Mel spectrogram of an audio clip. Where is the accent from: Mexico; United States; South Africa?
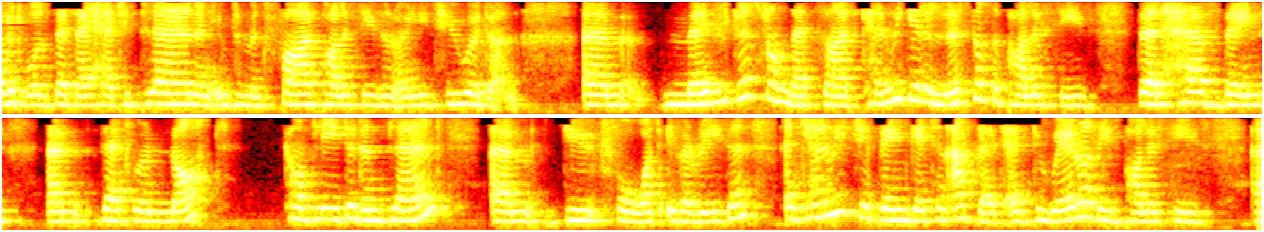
South Africa; Free State; I've said many times I come from the Free State, so I've had a history of departments and entities disputing findings by the AGSA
